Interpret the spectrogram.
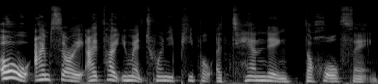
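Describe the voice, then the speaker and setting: A woman with an American accent talks in a normal speaking voice at a fairly quick pace, her intonation lively, on a very clean recording with a silent background. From northern Wisconsin, small town. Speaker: writer and stand-up comedian. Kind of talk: casual interview chat.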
